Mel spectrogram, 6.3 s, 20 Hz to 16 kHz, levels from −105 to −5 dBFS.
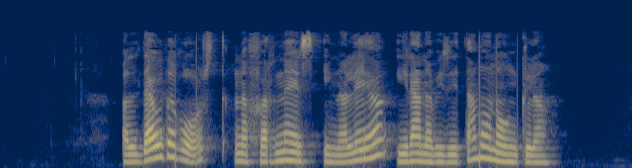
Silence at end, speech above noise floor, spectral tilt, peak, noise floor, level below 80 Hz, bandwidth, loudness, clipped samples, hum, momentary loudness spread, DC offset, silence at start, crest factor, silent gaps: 0.8 s; over 55 dB; -6 dB/octave; -18 dBFS; under -90 dBFS; -74 dBFS; 8 kHz; -36 LUFS; under 0.1%; none; 9 LU; under 0.1%; 1.25 s; 18 dB; none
